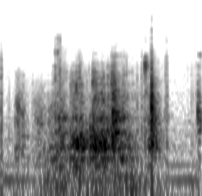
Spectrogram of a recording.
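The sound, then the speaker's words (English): A wooden window is pushed open at night, a rough scraping slide lasting over a second and ending with a sharp knock as it settles. “Mind if I open a window for a few minutes?”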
